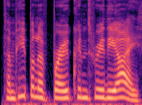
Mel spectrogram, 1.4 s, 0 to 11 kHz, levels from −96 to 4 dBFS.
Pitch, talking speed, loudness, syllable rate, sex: 230 Hz, 295 wpm, -15 LUFS, 7.5 syllables/s, female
